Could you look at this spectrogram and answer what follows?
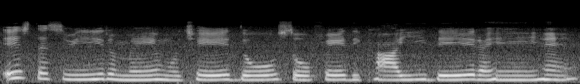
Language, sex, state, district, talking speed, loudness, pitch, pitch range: Hindi, female, Madhya Pradesh, Katni, 105 wpm, -13 LUFS, 215 Hz, 210-230 Hz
